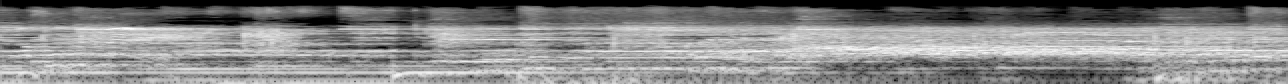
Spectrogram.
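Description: A live band playing loudly with a singer, heavy sustained bass.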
